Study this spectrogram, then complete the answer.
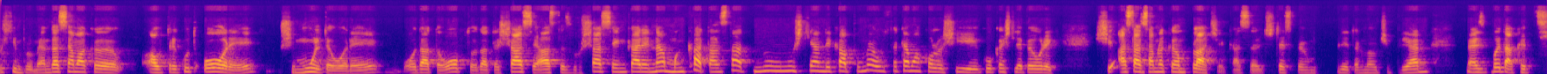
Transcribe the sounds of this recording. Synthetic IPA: oʃi̥simplumjamd̪at̪sʲamakə | awt̪ɾe̞kut̪o̞ɾe̞ | ʃimult̪e̞oɾe̞ | o̞̰d̪at̪əo̞p̚t̪o̞d̪at̪əʃase̞ast̪əzʲvɾuʃase̞ɨŋkaɾe̞namːɨŋkat̪amst̪at̪̚nunuʃt̪iamd̪e̞kapume̞wst̪ət̪eamako̞lo̞ʃikukəʃt̪ile̞pe̞uɾe̞kʲ | ʃiʔast̪aɨnsʲamnəkəɨmplat͡ʃe̞̰ka̰sə̰lt͡ʃi̥t̪e̞sk̚peunpɾijet̪enume̞wt͡ʃipɾian | mʲjamzis̚bəd̪akəsʲ

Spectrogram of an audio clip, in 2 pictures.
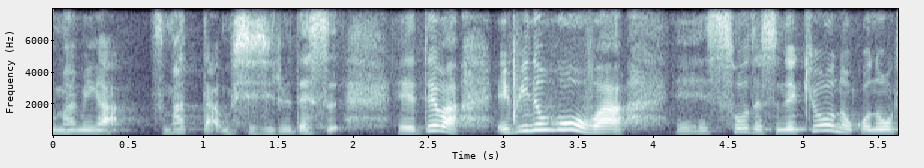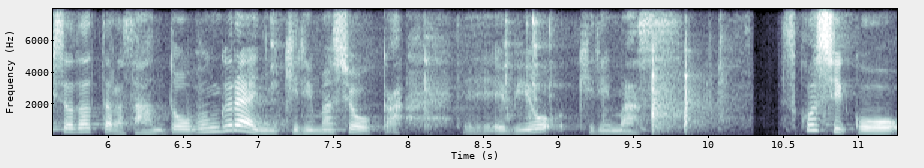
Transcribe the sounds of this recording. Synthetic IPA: ɯmamʲiɡat͡sɨmat̪ːa̰mɯ̟ɕiʑiɾɯ̟d̪e̞sɨed̪e̞βae̞bʲino̞ɦo̞ːβaeːso̞ːd̪e̞sɨne̞kʲo̞ːno̞ko̞no̞ːkʲi̥sad̪at̪ːaɾasãnt̪o̞ːbɯ̟̃ŋɡɯ̟ɾaiɲ̟ikʲiɾʲimaɕo̞ːkaeebʲio̞kʲiɾʲimasɨ̥ | sɨ̥ko̞ɕiko̞ː

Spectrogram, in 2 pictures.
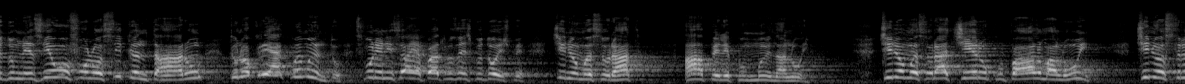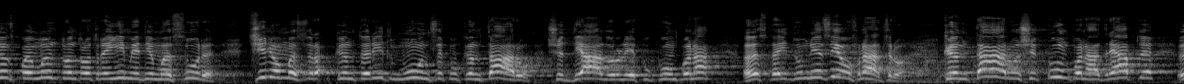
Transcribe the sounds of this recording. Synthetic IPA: ʃid̪umne̞ze̞wafo̞lo̞sit̪̚kɨnt̪aɾukɨnakɾeat̪̚pəmɨnt̪uspuneɨnisajapat̪ɾuze̞t͡ʃʲkud̪o̞jʃpet͡ʃineoməsuɾat̪ | ape̞le̞kumɨnaluj | t͡ʃineaməsuɾat̪̚t͡ʃe̞ɾukupalmaluj | t͡ʃineost̪ɾɨnspəmɨnt̪ulɨnt̪ɾo̞t̪ɾəime̞d̪eməsuɾə | t͡ʃineaməsuakɨnt̪əɾit̪munt̪səkukɨnt̪aɾuʃid̪ealuɾile̞kukumpəna | əst̪ajed̪umne̞ze̞wfɾat̪silo̞̰rkɨnt̪aɾuʃikumpənad̪ɾeap̚t̪ə

